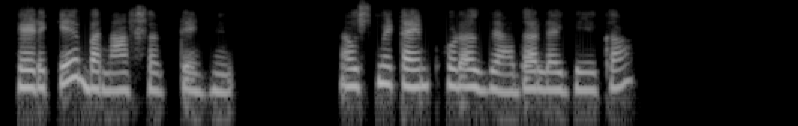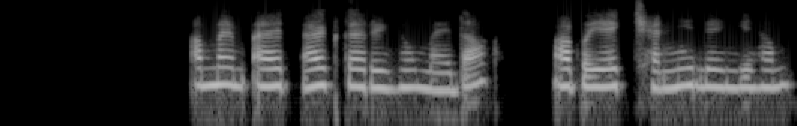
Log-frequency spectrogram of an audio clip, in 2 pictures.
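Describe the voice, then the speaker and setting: A young woman talks through a recipe slowly and gently, pausing often. Her fairly high voice stays flat and carries a gravelly fry. The recording is dry and muffled, as if from a home kitchen. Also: no room sound. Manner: slow, gentle, many hesitations. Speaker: home cooking channel host. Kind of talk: step-by-step recipe demonstration.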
